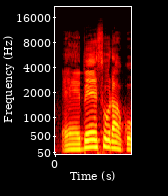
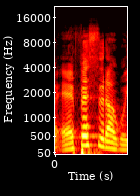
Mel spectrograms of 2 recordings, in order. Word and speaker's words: 에페스: 여러분, 우리 성도님들은 이제 에베소라고 발음하지 마세요. 에페스입니다. 우리 에페스서를 공부하고 에페스라고 얘기하는, 조금 터키식으로, 그리스식으로 얘기하는 멋있는 또 사람이 됐어요.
